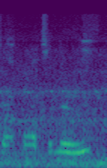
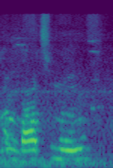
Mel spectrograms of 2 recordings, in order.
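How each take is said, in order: First: It is said at a normal, quieter volume. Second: It is said loudly.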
